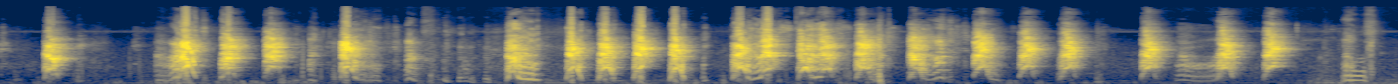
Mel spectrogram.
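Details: Pomeranian dog barking in rapid bursts: sharp, high yaps come in quick runs of three to six, separated by brief pauses, with a few softer whining notes near the end; quiet background.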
